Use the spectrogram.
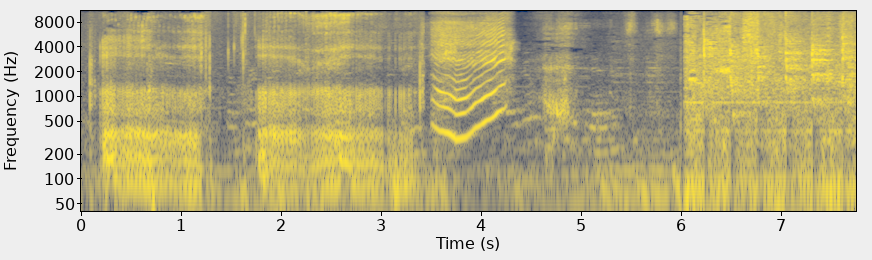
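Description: A jealous dog growls low and rumbling in several bursts close to the microphone, broken by a higher whining yelp and some rustling handling noise.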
